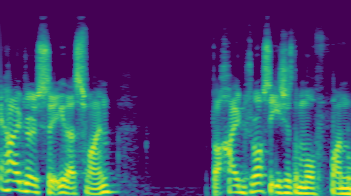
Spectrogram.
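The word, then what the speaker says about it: Hydrocity: to beat you up hydrosity or hydr city it's hydrosity purely because hydrosity just sounds more fun to say if you say hydrosity that's fine but hydrosity is just a more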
